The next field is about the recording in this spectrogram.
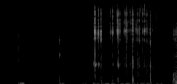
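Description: Crisp potato chips crunch with no voices: a few scattered crackles, then a dense, bright burst of rapid crunching, a brief pause and one more crackly bite at the end.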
